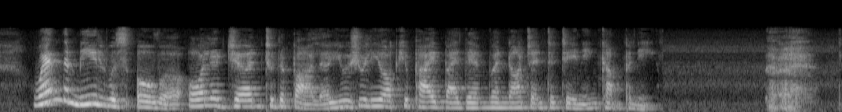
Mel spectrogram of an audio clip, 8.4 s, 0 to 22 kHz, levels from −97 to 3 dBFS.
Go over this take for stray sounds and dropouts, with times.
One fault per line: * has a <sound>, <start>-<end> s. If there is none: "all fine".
* has a throat clearing, 7.7-8.2 s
